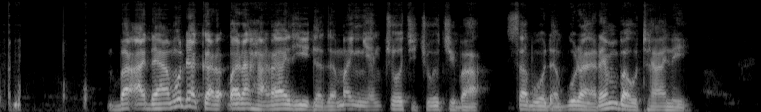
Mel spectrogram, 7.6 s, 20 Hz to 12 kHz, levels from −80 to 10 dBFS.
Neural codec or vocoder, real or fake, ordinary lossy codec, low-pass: codec, 24 kHz, 3 kbps, HILCodec; fake; none; none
